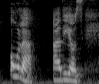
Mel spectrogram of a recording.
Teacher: a D is a soft, almost a TH sound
